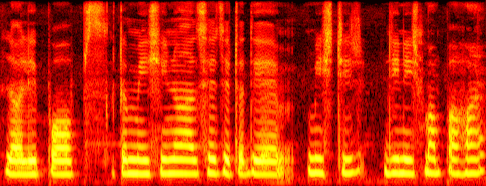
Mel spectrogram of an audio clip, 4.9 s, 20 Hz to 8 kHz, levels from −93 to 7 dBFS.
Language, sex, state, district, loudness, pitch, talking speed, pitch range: Bengali, female, Tripura, West Tripura, -15 LUFS, 225 Hz, 125 wpm, 220-230 Hz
